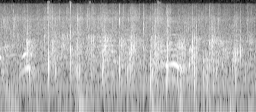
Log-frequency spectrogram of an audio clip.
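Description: Audience at an Islamic sermon in Indramayu applauding, a moderate steady spatter of clapping from a crowd with a few voices mixed in, continuing throughout.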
